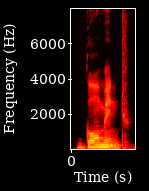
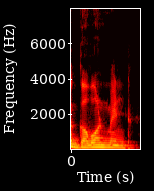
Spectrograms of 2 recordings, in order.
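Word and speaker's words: government: एक बड़ा वर्ड ले लेते हैं, गवर्नमेंट, हम इसको क्या बोलेंगे, गवर्नमेंट, गवर्नमेंट नहीं बोलेंगे। ये जो आर है इसके बाद कॉन्सोनेंट साउंड है, हम आर को यहाँ पर प्रोनाउंस नहीं करेंगे, तो ये हो जाएगा गवर्नमेंट।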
